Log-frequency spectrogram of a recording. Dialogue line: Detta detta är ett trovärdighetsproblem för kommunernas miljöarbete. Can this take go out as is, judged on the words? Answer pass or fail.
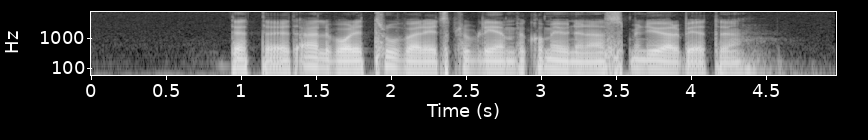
fail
